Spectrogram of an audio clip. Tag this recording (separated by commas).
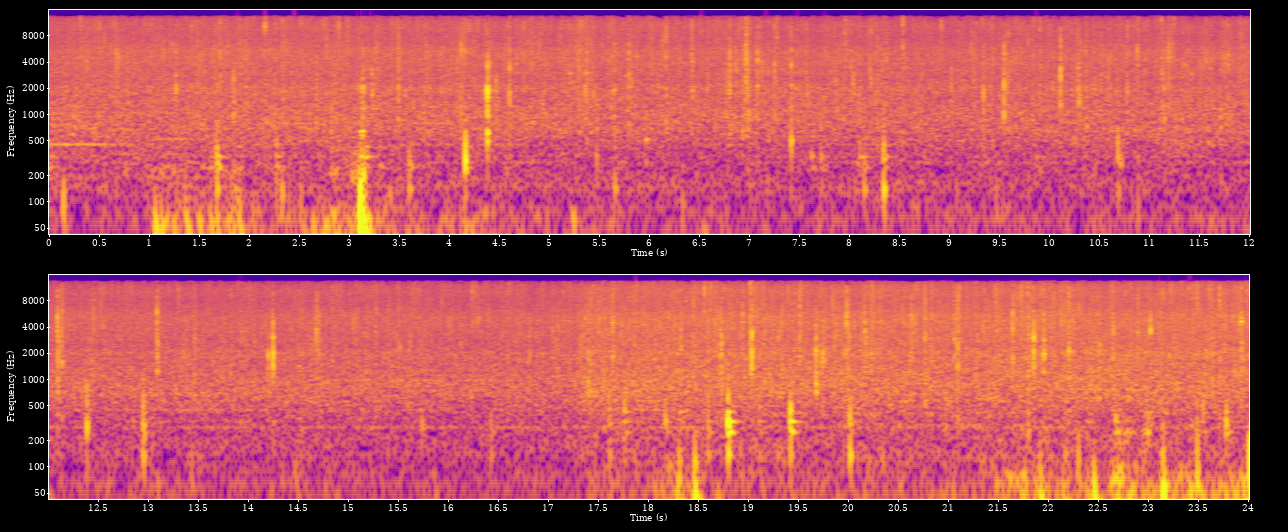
Rain, Water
